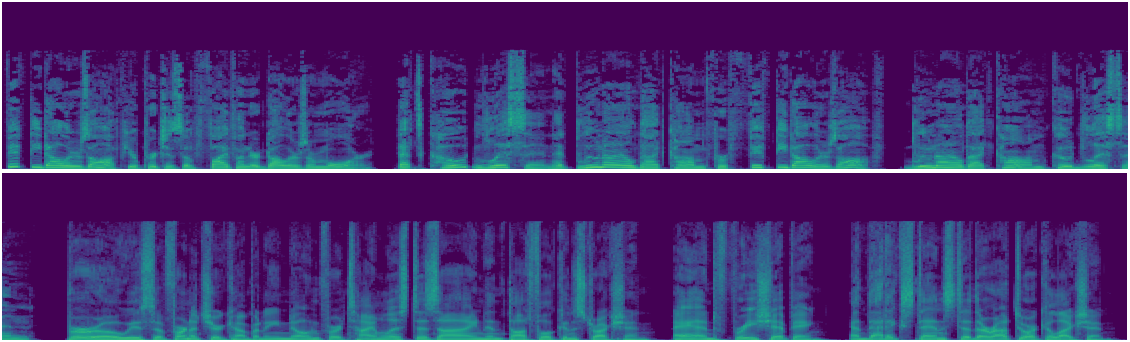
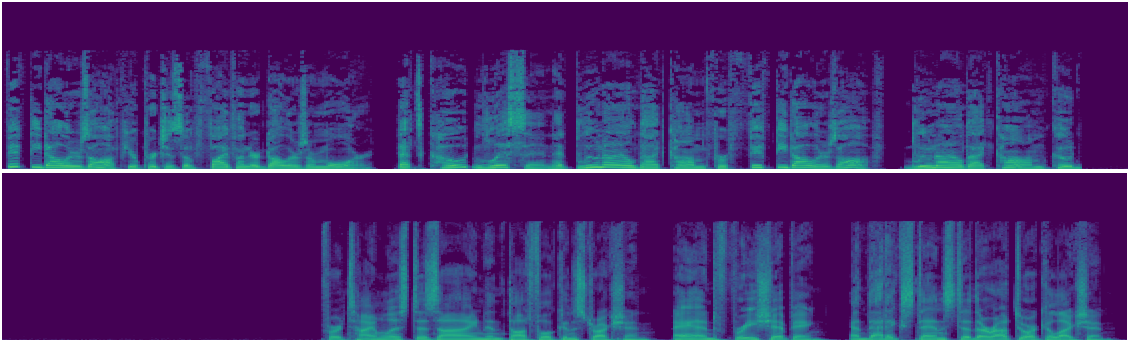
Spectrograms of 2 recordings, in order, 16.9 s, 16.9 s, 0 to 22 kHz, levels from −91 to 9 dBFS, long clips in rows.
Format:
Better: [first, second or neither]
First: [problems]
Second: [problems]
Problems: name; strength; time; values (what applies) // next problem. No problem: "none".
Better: first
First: none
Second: audio cutting out; at 8 s for 2.5 s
